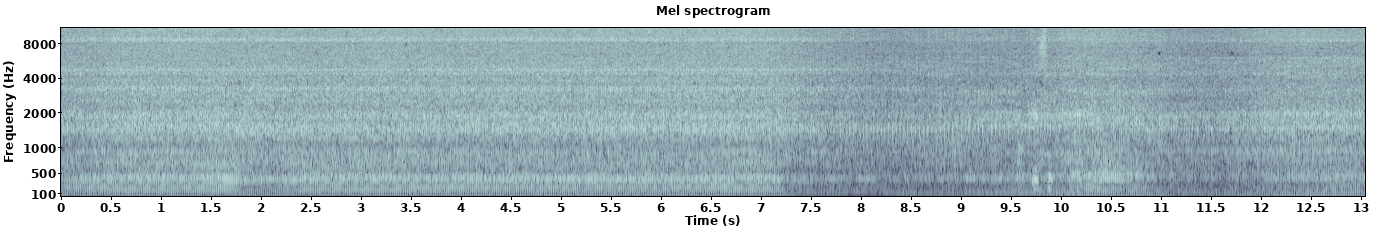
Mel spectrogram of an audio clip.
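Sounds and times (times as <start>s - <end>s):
car engine running: 0.0s - 13.0s
drive belt tensioner growl: 8.8s - 11.2s.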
